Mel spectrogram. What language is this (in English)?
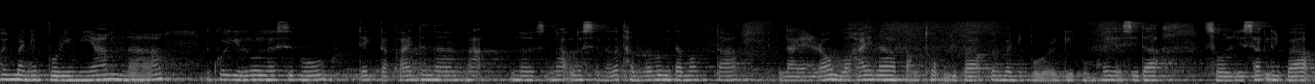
Manipuri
